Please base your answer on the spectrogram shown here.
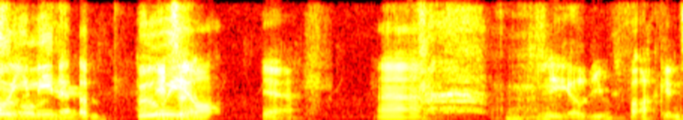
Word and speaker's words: bouillon: It's pronounced like that for you, maybe, but it's French, so it's bouillon.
